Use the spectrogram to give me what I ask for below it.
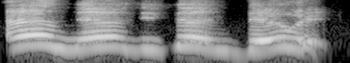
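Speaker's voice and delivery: high-pitched mock fussing; mocking others. Mimicking people who object.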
